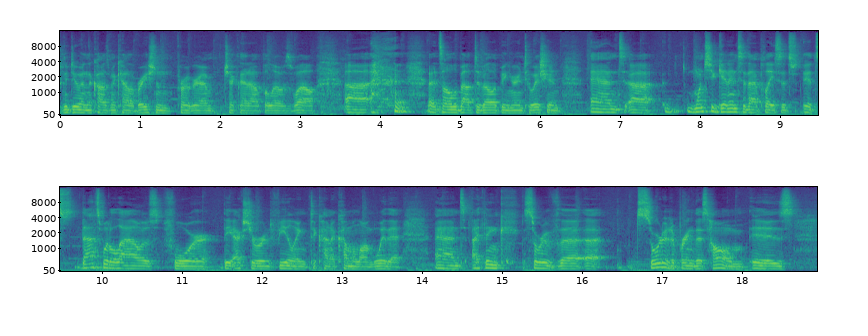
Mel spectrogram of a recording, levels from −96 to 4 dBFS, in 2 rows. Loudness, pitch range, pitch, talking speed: -20 LUFS, 110-135 Hz, 120 Hz, 190 wpm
